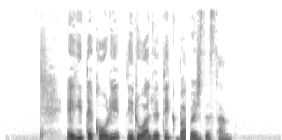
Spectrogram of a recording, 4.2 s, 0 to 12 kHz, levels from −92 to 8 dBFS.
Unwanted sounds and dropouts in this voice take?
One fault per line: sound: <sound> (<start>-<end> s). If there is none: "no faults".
sound: dropout (2.8-2.8 s)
